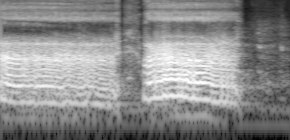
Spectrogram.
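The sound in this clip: A person imitates a dog's groaning growl: two drawn-out, rough, voiced growls with a short pause between them, the second one fuller and longer.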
